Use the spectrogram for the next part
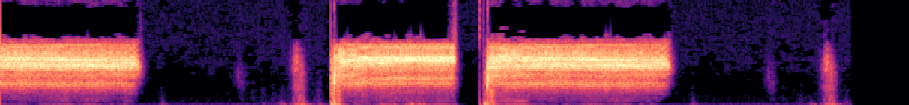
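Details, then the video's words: Screaming meerkat: three long hissing, rasping blasts of about a second each, the middle two close together, with faint clicks in the silences between. "Meerkats Scream"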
